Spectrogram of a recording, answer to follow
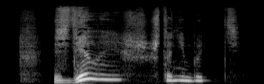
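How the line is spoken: Slow thoughtful speech. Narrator (Russian): медленно произнесла леди Энн Кейтл, задумчиво

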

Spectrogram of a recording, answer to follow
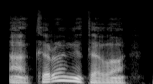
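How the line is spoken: Soft remark. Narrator (Russian): мягко заметил Пуаро

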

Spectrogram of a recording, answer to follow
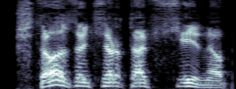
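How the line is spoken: Grumbling bass voice. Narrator (Russian): проворчал чей-то бас

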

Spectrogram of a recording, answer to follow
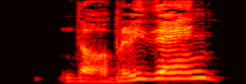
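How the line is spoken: Cheerful, smiling. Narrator (Ukrainian): радісно посміхнувся він

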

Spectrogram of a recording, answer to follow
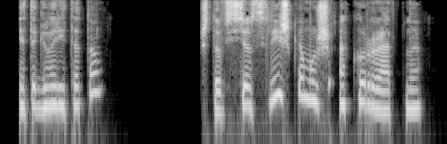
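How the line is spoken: Calm, even tone. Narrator (Russian): спокойно, не повышая тона, отвечала Элейн

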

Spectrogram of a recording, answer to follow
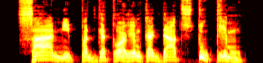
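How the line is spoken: Hissed through clenched teeth. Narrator (Russian): сжав зубы, процедил арканцлер

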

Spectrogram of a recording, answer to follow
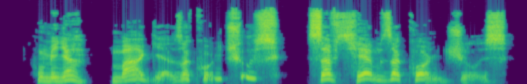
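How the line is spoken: Groaning. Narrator (Russian): простонал декан

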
